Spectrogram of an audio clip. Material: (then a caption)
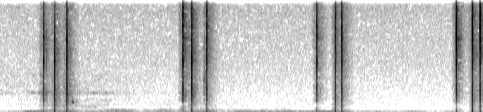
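Glass. Long nails tap the hollow bottom of a small brown amber glass bottle, making eleven sharp, bright clicks in four quick clusters of two to three. Each tap dies almost instantly over a soft, low background rumble.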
